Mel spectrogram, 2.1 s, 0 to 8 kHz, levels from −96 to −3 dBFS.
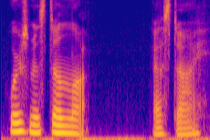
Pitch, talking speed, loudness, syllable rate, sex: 155 Hz, 140 wpm, -18 LUFS, 6.1 syllables/s, female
